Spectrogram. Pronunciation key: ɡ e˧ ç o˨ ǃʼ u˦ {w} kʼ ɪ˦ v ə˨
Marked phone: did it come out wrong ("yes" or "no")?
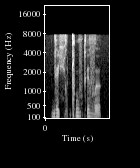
yes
